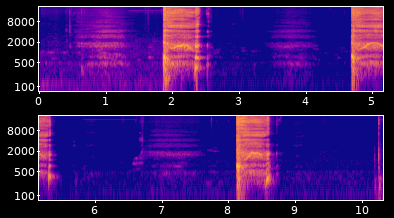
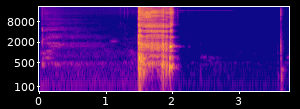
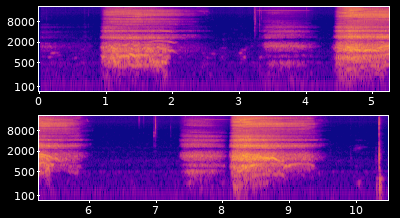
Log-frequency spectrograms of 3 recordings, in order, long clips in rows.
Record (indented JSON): {
  "three_cough_length": "10.3 s",
  "three_cough_amplitude": 32768,
  "three_cough_signal_mean_std_ratio": 0.3,
  "cough_length": "3.8 s",
  "cough_amplitude": 32768,
  "cough_signal_mean_std_ratio": 0.28,
  "exhalation_length": "10.5 s",
  "exhalation_amplitude": 30901,
  "exhalation_signal_mean_std_ratio": 0.46,
  "survey_phase": "beta (2021-08-13 to 2022-03-07)",
  "age": "65+",
  "gender": "Female",
  "wearing_mask": "No",
  "symptom_cough_any": true,
  "smoker_status": "Never smoked",
  "respiratory_condition_asthma": true,
  "respiratory_condition_other": false,
  "recruitment_source": "REACT",
  "submission_delay": "2 days",
  "covid_test_result": "Negative",
  "covid_test_method": "RT-qPCR",
  "influenza_a_test_result": "Negative",
  "influenza_b_test_result": "Negative"
}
